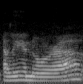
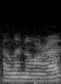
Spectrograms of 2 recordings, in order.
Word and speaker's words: Eleonora: The next name I have is Eleonora, or Eleonora, depending how you want to pronounce it.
